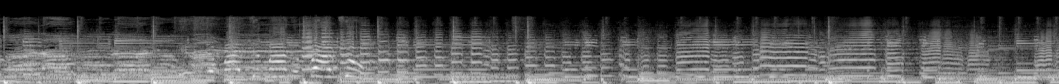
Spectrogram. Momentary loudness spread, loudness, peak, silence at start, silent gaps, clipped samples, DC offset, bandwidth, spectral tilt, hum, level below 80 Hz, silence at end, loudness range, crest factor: 8 LU; -14 LUFS; 0 dBFS; 0 s; none; 0.2%; under 0.1%; 10 kHz; -6.5 dB/octave; none; -22 dBFS; 0 s; 5 LU; 14 dB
